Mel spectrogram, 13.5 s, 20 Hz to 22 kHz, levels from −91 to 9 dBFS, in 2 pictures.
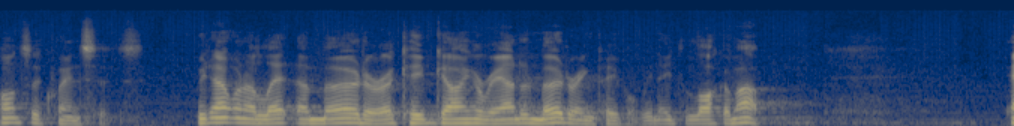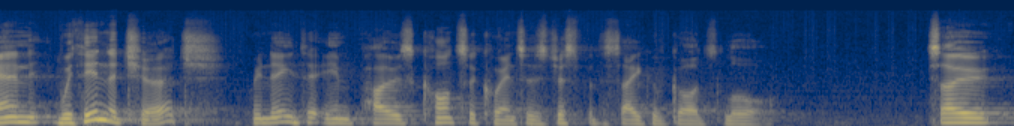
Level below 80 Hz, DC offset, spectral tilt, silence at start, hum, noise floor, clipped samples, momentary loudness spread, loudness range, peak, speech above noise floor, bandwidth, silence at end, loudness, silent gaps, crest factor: -66 dBFS; under 0.1%; -5.5 dB/octave; 0 s; none; -60 dBFS; under 0.1%; 13 LU; 6 LU; -6 dBFS; 34 dB; 15 kHz; 0 s; -26 LUFS; none; 22 dB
